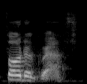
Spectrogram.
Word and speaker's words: photograph: three levels of stress all three can be seen or heard in the word photograph the first syllable foe is the major stress it can also be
